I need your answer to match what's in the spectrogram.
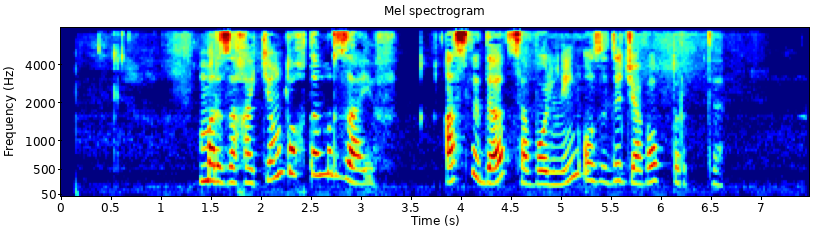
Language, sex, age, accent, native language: Uzbek, female, 19-29, Toshkent shahri, Uzbek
